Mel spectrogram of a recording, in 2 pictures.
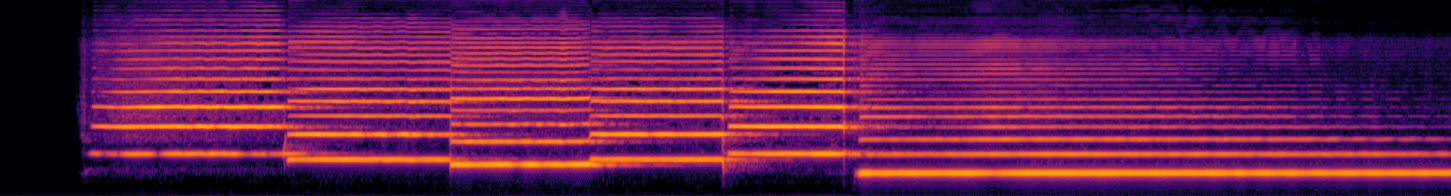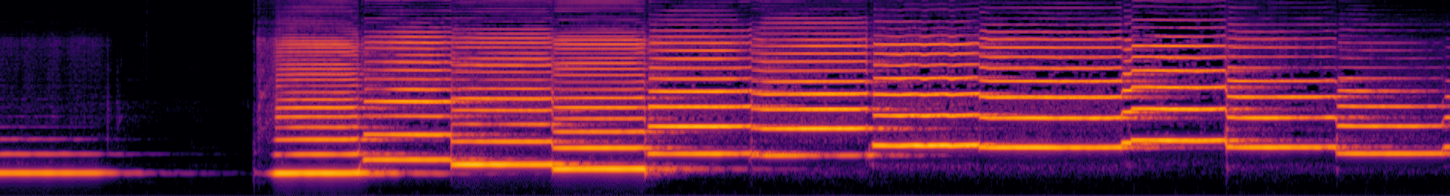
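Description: Solo saxophone playing a slow melody, one note at a time. A long held note in the middle fades out into a second of silence, then the melody resumes with quicker notes.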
